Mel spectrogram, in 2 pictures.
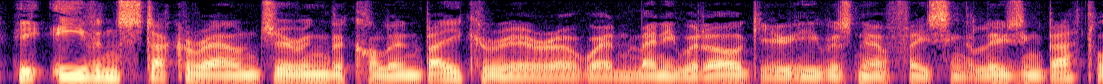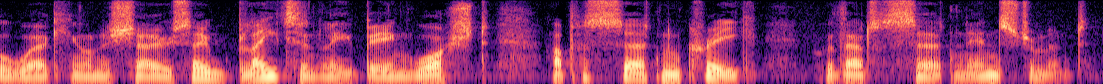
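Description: A man reading a scripted, humorous narration as a podcast presenter, with a wry, deadpan, sardonic delivery. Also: fairly low pitch, fairly quick, hardly any pauses, dry recording.

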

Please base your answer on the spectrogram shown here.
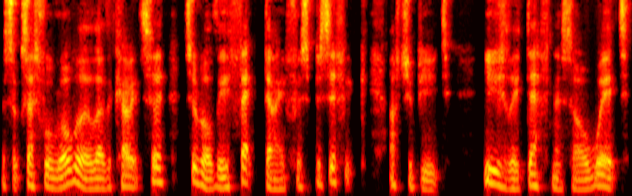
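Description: A man hosting a podcast, talking in a dry, measured, deadpan way and reading game rules aloud. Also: mid-range voice, creaky, breathy edge, no room sound. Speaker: podcast host.

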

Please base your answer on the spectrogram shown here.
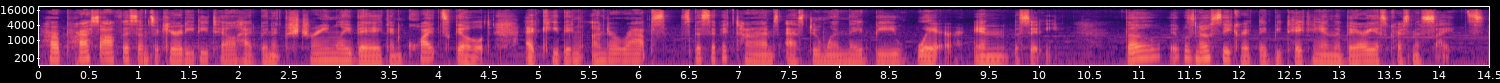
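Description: A woman's voice: extremely low pitch, moderate pace, darkish tone. A woman narrating a scripted story as a reader, with music behind her.

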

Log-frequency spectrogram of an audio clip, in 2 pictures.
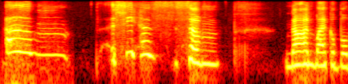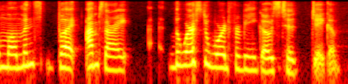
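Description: A woman's voice: high voice, expressive, slow, pushed and bright, no room sound. A woman co-hosting a podcast in casual chat, sounding nasal from a cold and eager to argue. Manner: chatty, argumentative. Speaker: podcast co-host. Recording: dry, dull lo-fi sound.

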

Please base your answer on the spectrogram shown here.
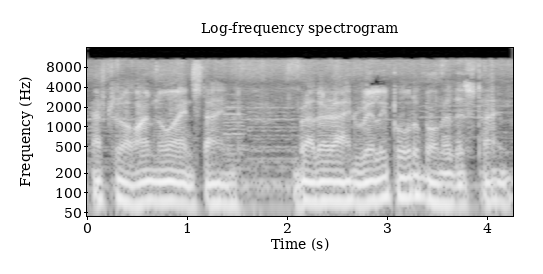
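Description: A man's voice: a bass voice, level tone, moderate pace, a little mellow. An actor playing a hardboiled detective hero who narrates his own case with wry, slangy self-mockery in a 1950s radio crime drama. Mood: rueful narration. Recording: 1950s radio recording with music.

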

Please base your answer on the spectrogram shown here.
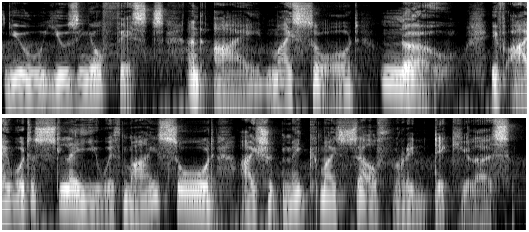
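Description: A man voicing a huge arrogant male demon warrior in a storybook reading, slow and mocking. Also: fairly low pitch, sing-song, gravelly, slightly rough, exaggerated voice. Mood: scornful.

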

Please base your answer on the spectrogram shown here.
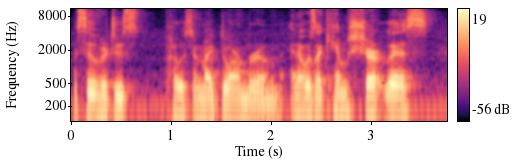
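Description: A middle-aged man, a musician guest, chatting casually on a podcast, rambling with restarts and fillers in a high, slightly whiny voice. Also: fairly even intonation, moderate pace, a little mellow, slight background noise. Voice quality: self-described high, whiny voice. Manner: rambling, many restarts and fillers, laughs often.

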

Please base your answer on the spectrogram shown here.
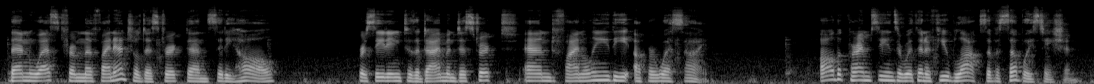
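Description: A woman's voice: low-pitched, darkish tone. A woman playing a witty, sarcastic crime-fighting tech expert in an audio drama, with a wry manner. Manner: wry, sarcastic, quick-witted.

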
